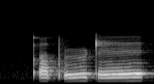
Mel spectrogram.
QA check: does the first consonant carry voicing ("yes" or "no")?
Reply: no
